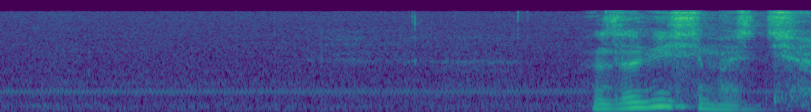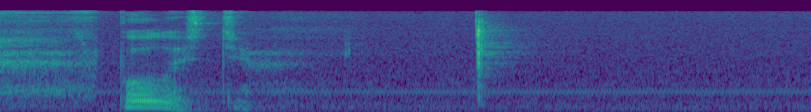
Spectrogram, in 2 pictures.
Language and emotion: Russian, sad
